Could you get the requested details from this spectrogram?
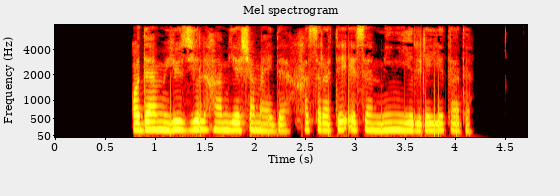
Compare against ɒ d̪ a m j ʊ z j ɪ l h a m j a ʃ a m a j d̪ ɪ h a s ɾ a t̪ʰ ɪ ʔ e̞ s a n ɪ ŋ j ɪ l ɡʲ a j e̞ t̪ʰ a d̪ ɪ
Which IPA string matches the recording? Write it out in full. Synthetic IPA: ɒ d̪ a m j ʊ z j ɪ l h a m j a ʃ a m a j d̪ ɪ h a s ɾ a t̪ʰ ɪ ʔ e̞ s a m ɪ ŋ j ɪ l ɡʲ a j e̞ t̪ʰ a d̪ ɪ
